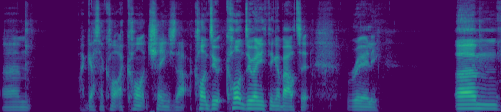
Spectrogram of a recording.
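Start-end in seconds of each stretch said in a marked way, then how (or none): none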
